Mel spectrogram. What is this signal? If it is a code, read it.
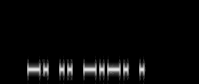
Morse code, heard as a keyed tone, about 30 wpm, 700 Hz. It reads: NICE
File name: UK MASTER QSOs TRAINING/30WPM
